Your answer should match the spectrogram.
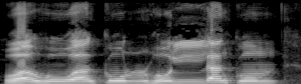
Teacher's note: کرہ لکم میں ہاں کے اوپر تنوین کے بعد آگے لام ہے، ادغام یہاں پر ہوگا لیکن بغیر غننے کے ادغام ہوگا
